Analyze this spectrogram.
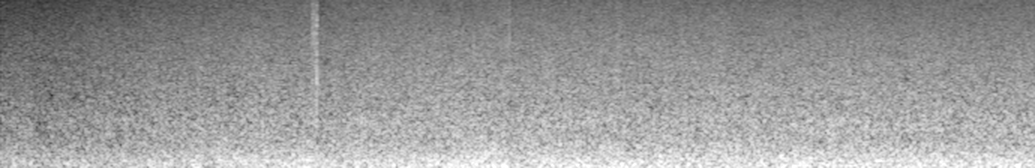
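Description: Steady hiss across the whole range, swelling over the first two seconds and then holding level, with one faint click about two and a half seconds in.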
